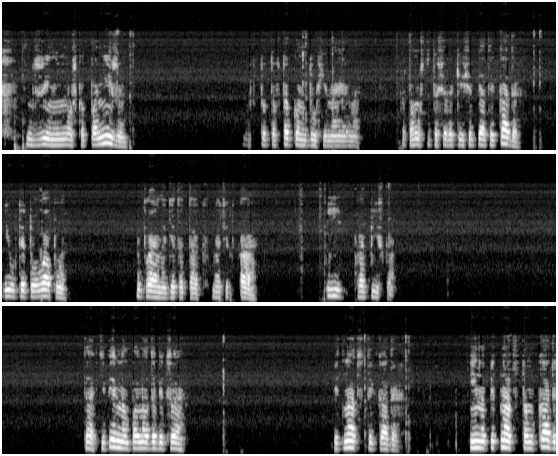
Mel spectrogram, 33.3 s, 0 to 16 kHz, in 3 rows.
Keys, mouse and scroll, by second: 0.3 g, 2.2 click, 2.6-6.1 middle drag, 6.6 KP_1, 7.9 KP_3, 10.7-11.8 drag, 11.9 KP_3, 15.4 a, 17.4 i, 18.8-26.7 drag, 29.3 middle click.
